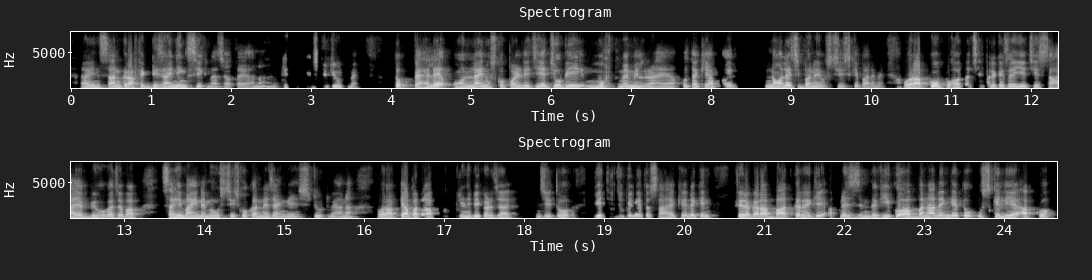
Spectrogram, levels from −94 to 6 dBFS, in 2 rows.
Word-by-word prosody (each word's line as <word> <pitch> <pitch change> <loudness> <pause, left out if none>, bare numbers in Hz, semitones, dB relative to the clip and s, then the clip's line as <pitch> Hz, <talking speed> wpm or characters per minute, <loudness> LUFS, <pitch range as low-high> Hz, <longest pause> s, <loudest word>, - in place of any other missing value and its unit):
अ, - - +1
इंसान 150 +2 +1
graphic 150 0 +1
designing 150 +4 +2
सीखना 125 -7 -5
चाहता 100 -2 -10
है, 95 - -7
है - - -11
ना? 265 +3 -6 0.2
कि 145 - -6 0.3
इंस्टीट्यूट 150 +1 -4
में, 115 - -9 0.5
तो 225 - +6 0.2
पहले 155 +10 +4 0.3
ऑनलाइन 175 +7 +3
उसको 185 0 -4
पढ़ 145 -1 +2
लीजिए 145 +8 +1
जो 170 - +5
भी 200 +4 +3 0.2
मुफ्त 215 0 0
में 185 -1 +1
मिल 145 -5 +1
रहा 125 -1 -2
है 115 - -5
आपको 105 +11 -6
ताकि 165 +1 -1
आपको 165 +5 -2
एक 210 - -5 0.4
नॉलेज 180 +6 +4
बने 135 -2 +1
उस 120 - -10
चीज़ 115 -3 -10
के - - -6
बारे 95 -2 -7
में। 95 +1 -14 0.3
और 155 +1 +5
आपको 155 +4 +5
बहुत 150 +3 +1
अच्छी 160 -2 -11
तरीके 155 0 0
से 165 +2 -1
ये 160 -1 +1
चीज़ 170 0 -4
सहायक 140 0 0
भी 145 - -1
होगा 130 +1 0
जब 140 -1 -2
आप 140 +1 +1 0.3
सही 170 +2 +4
मायने 150 -3 +3
में 150 - 0
उस 145 0 -4
चीज़ 140 -1 -3
को 150 - 0
करने 135 -1 -1
जाएँगे 125 0 -3
इंस्टीट्यूट 125 0 -7
में, 120 -1 -7
है 120 - -6
ना? 210 - -5 0.3
और 140 +1 +3
आप 140 0 +2
क्या 155 - +6
पता 155 -1 +2
आप 145 0 0 0.2
क्लीन 160 0 -2
भी 160 - +3
कर 150 -2 0
जाएँ। 140 +1 -1 0.4
जी 125 - -3
तो 140 +1 +2 0.4
ये 205 - +7
चीज़ों 205 -1 -16
के 205 - -3
लिए 185 -1 -1
तो 190 - -2
सहायक 150 +1 -3
है 195 - 0
लेकिन 220 -2 0 0.4
फ़िर 175 0 +6
अगर 180 0 +4
आप 175 - +6
बात 145 - +5
करें 190 -1 +2
कि 195 - +1
अपने 200 0 -3
ज़िंदगी 135 +5 -1
को - - +9
आप 220 0 +7
बना 175 +3 +5
लेंगे 205 +2 +2
तो 205 0 +1
उसके 175 +7 -3
लिए 215 -1 +3 0.2
आपको 165 +3 -2
155 Hz, 235 wpm, -19 LUFS, 140-180 Hz, 0.5 s, को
